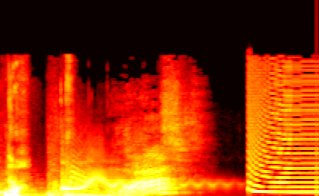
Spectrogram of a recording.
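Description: Cartoon 'boing' sound effect: a springy rising glide about half a second in that fades away, over background music. A new held tone cuts in sharply right at the end.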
